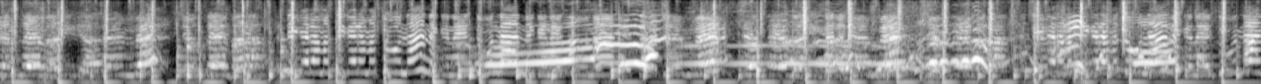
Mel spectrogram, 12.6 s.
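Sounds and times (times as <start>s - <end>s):
people chanting in California: 0.0s - 2.7s, 4.8s - 12.6s
djembe drumming in California: 0.0s - 12.6s
laughter: 4.8s - 11.9s.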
